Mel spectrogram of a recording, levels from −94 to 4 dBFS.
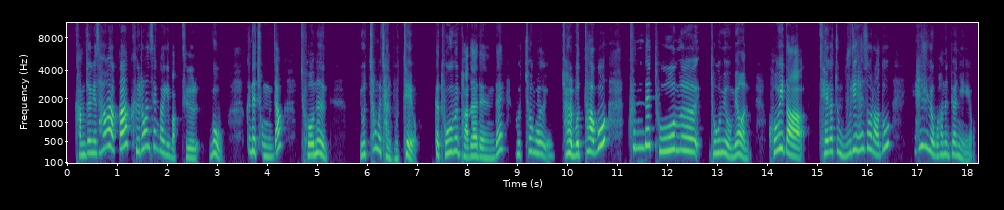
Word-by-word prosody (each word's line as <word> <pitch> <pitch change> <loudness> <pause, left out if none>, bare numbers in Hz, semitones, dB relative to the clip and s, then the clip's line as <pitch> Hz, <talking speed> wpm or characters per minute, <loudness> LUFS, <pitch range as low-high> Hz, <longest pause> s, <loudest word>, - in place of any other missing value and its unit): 감정이 245 +3 -1
상할까?' 355 - +6
그런 340 +7 -2
생각이 280 - -5
막 160 -2 -6
들고. 180 +7 -4 0.5
근데 285 -1 0
정작 205 - -2 0.3
저는 220 0 +1 0.7
요청을 300 +8 -3
잘 200 -8 -5
못해요. 225 - -1 0.3
그러니까 230 -3 -1
도움을 270 +2 +1
받아야 200 0 +2
되는데 185 - -3 0.2
요청을 235 -2 -4 0.2
잘 245 +1 +2
못 225 +3 0
하고 290 - +7 0.5
근데 360 +3 -1
도움으 300 +2 +2 0.2
도움이 255 +1 -1
오면 200 -3 0 0.4
거의 300 +4 +2
다 205 -9 +6 0.3
제가 255 +3 +1
좀 260 -8 -6
무리해서라도 320 - -2 0.5
해 385 - -2
주려고 280 - -2
하는 225 0 -5
편이에요. 200 - -6
255 Hz, 260 characters per minute, -23 LUFS, 215-310 Hz, 0.7 s, 하고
